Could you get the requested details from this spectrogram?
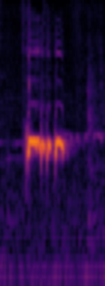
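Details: Local Indonesian zebra dove (perkutut) in full voice, used to prompt other zebra doves to call and to raise their arousal: a quick series of four soft, rolling coos around one pitch, lasting about half a second, over faint low hum.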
